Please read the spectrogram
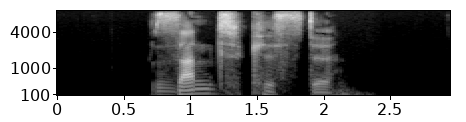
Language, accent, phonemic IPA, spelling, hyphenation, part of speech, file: German, Germany, /ˈzantˌkɪstə/, Sandkiste, Sand‧kis‧te, noun, De-Sandkiste.ogg
- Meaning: sandbox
